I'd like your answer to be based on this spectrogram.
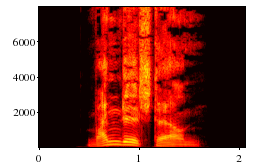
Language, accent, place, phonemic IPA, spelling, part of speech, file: German, Germany, Berlin, /ˈvandl̩ˌʃtɛʁn/, Wandelstern, noun, De-Wandelstern.ogg
- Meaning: A planet (a major body which moves relative to the fixed stars in the night sky)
